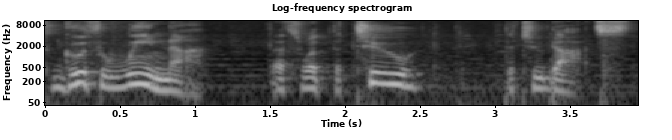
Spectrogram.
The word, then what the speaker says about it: Gúthwinë: So in case you're wondering how it's pronounced, it's Gúthwinë.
